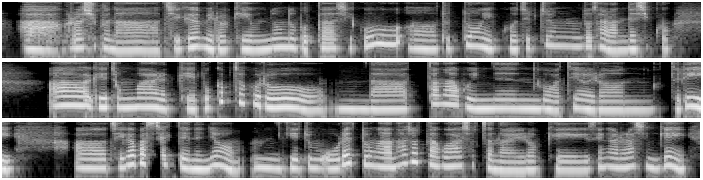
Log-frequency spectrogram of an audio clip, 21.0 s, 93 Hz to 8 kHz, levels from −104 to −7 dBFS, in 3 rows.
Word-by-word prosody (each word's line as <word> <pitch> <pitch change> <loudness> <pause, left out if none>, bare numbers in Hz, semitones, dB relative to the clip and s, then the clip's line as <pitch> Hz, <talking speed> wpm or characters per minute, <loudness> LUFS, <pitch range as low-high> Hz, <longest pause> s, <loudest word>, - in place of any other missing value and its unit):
아 - - +2
그러시구나. 175 -6 0
지금 220 +5 0
이렇게 185 0 0
운동도 215 +5 0
못 175 - -3
하시고 270 - 0
어 195 -2 -1
두통 225 +5 -3
있고 195 -1 -3
집중도 240 +4 -5
잘 215 -6 0
안되시고 180 +2 -1 0.7
아 260 0 +5
이게 225 -1 +3
정말 225 0 +2
이렇게 195 -1 -3
복합적으로 220 - +2
음 190 0 -2
나타나고 185 -4 0
있는 200 0 0
것 195 0 0
같아요 190 +3 -3
이런 180 0 -3
것들이. 195 +1 0 0.6
아 210 0 +1
제가 225 +7 +3
봤을 280 -1 +2
때는요 205 -1 +1
음 220 -1 -1
이게 200 +1 -1
좀 210 -1 -3
오랫동안 260 +2 +2
하셨다고 285 -4 +1
하셨잖아요 205 -9 0
이렇게 175 0 -4
생활을 225 +3 -2
하신 235 -3 -1
게. 220 -4 +1
205 Hz, 270 characters per minute, -23 LUFS, 185-230 Hz, 0.7 s, 아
